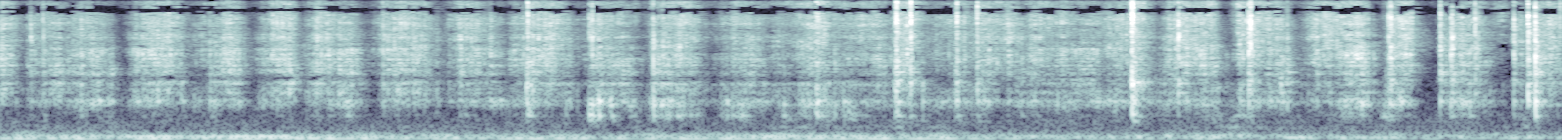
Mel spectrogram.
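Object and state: Plastic UV nail lamp being scratched.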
